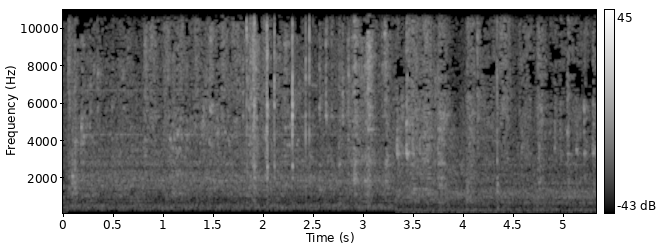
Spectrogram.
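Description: Fork clicking and scraping against a bowl of shredded salad while eating, over steady room noise, with a few sharper clicks about two seconds in.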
